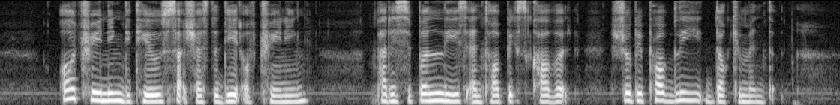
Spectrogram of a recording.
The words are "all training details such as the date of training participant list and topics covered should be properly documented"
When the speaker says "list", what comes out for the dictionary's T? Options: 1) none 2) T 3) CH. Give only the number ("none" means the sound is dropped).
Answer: 1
